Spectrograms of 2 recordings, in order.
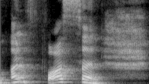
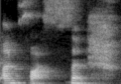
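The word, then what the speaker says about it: unfasten: एज़ he begin to अनफासन देखिए इसमें ये जो वर्ड है फ़स्टन इसको नहीं बोला जाएगा इसमें टी साइलेंट रहता है अनफासन फ़सन का मतलब होता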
